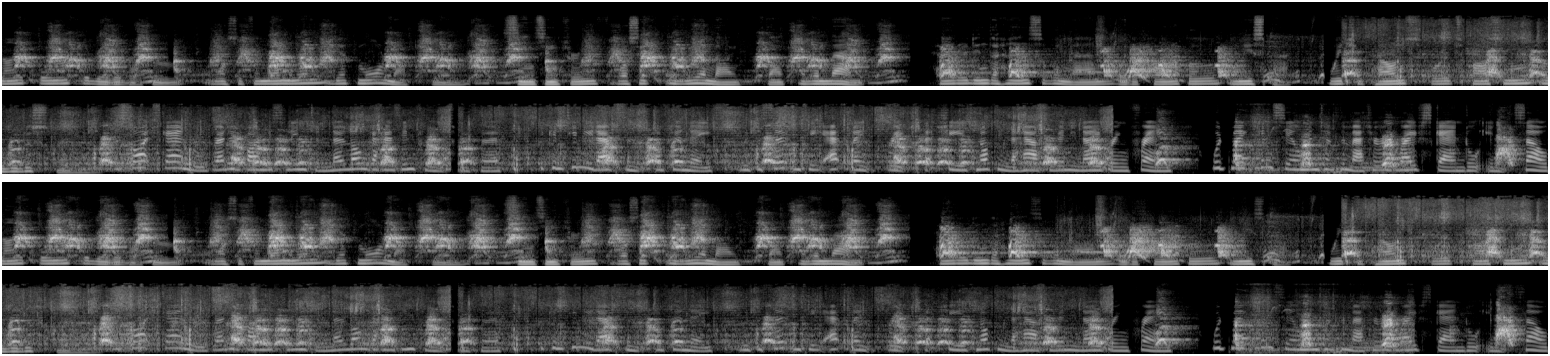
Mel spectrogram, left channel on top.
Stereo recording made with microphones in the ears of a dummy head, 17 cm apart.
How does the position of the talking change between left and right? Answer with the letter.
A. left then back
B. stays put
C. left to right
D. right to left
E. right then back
D.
